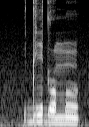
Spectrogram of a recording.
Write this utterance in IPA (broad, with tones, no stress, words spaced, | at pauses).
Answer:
di˧do˨mũ˨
